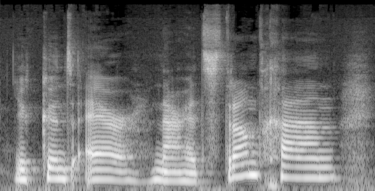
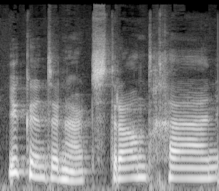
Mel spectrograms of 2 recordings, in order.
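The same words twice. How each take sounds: First: It is said slowly, each word separate. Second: It is said fast, with er joined on.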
